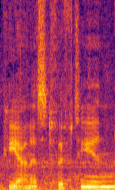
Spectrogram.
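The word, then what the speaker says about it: Pianist15: Yeah, the person who was also on Hotfix with me was Pianist 15. It is pronounced, the A is overpronounced on purpose.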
